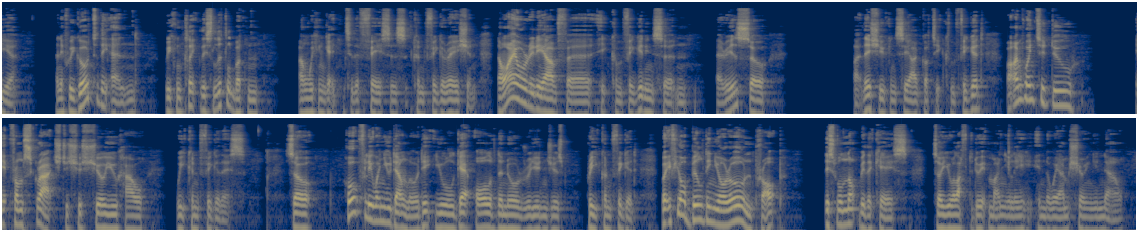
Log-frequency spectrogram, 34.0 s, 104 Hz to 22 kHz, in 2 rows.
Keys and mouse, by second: 1.8 click, 3.6 click, 5.4 click, 8.8 click, 12.1 click.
